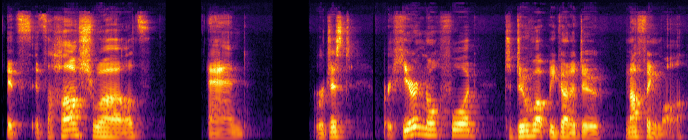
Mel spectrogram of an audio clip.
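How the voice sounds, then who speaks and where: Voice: medium pitch, expressive, a little slow, fairly bright tone. A cold, stern mercenary woman from a tabletop game speaks in blunt, curt words, as a player puts her on. She is a hard, guarded fighter, unsmiling and impatient.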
